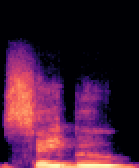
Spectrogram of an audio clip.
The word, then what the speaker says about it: Cebu: You come from Cebu City, Is that pronounced properly?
